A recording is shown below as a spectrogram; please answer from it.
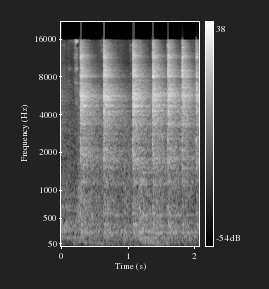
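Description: Hurried footsteps on a hard surface, a quick even run of sharp knocks about four a second.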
